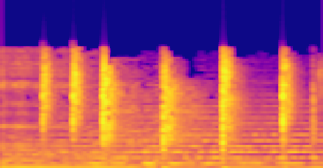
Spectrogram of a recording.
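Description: Live band playing an instrumental passage of a slow Vietnamese ballad: sustained chords over a held bass, with several drum and cymbal strikes and no singing.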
